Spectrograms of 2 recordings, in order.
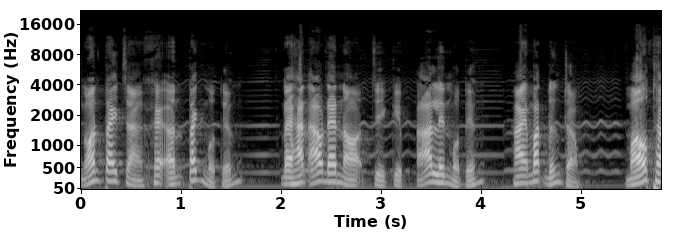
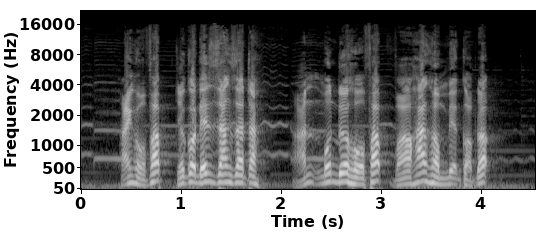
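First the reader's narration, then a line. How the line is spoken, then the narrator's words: Wounded man howling. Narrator (Vietnamese): Tên thủ hạ bị thương nơi cổ, máu chảy đẫm vai áo gào lên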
